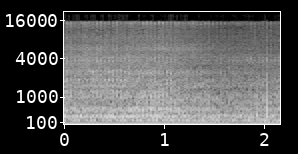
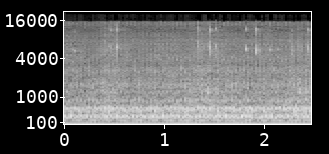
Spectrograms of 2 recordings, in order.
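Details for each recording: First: Golf 6 with an accessory noise, suspected to be the A/C compressor pulley. With the accessory belt removed, the engine idles evenly with a smooth low hum and no squeal, chirp or rattle. This confirms the diagnosis of the A/C compressor pulley. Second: VW Golf 6 accessory noise: a fast metallic rattle and whirr from the belt side over a steady idle; the alternator pulley was first suspected, then the air-con compressor pulley; the accessory belt was removed to check.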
